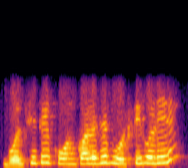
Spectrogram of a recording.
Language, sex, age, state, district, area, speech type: Bengali, female, 18-30, West Bengal, Howrah, urban, conversation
